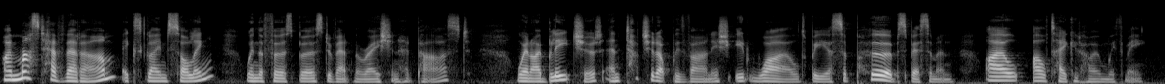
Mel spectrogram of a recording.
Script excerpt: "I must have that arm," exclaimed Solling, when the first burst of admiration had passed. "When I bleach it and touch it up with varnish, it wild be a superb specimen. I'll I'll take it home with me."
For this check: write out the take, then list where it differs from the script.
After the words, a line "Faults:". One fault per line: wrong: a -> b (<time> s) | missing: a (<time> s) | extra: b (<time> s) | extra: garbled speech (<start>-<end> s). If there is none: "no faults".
"I must have that arm," exclaimed Solling, when the first burst of admiration had passed. "When I bleach it and touch it up with varnish, it wild be a superb specimen. I'll I'll take it home with me."
Faults:
no faults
